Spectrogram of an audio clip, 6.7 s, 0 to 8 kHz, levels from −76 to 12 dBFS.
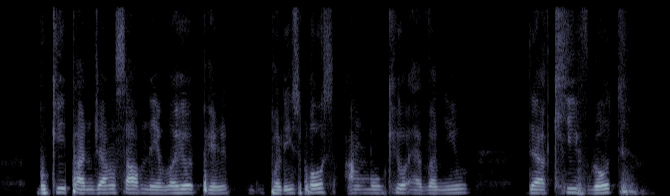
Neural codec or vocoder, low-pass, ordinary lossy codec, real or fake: codec, 16 kHz, 4 kbps, FreqCodec, smaller model; none; none; fake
